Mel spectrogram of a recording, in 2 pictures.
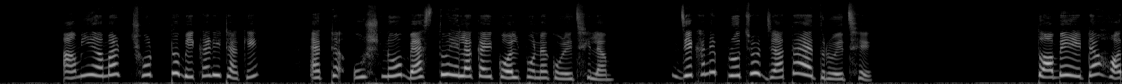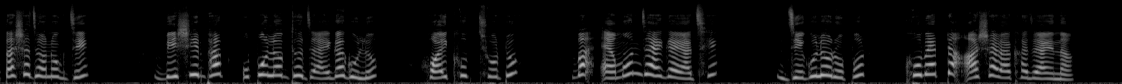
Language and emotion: Bengali, sad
